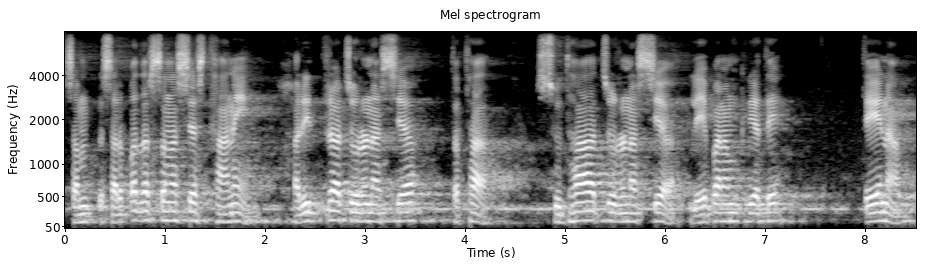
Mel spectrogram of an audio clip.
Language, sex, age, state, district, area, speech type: Sanskrit, male, 18-30, Odisha, Ganjam, rural, spontaneous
